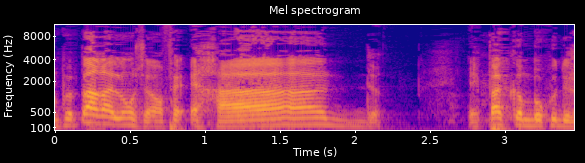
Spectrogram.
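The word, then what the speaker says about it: אחד: La vraie prononciation, c'est un peu comme le TH anglais. Un D. Il faudrait faire Echad. Les gens ne savent pas très bien faire, alors ils font Echaz.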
